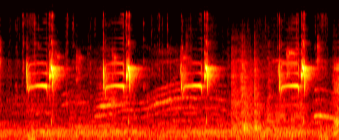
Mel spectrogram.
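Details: Prinia repeating a crisp, ringing two-part phrase, a level buzzy note and then a sharp accented chip, four times at steady intervals of about one and a half seconds, with a faint low hum beneath.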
